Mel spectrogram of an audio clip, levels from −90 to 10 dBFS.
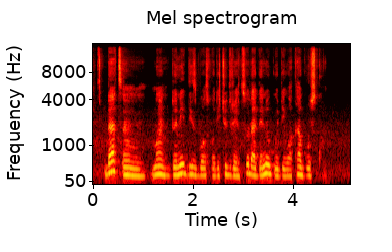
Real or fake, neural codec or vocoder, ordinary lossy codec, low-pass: fake; vocoder, 44.1 kHz, 128 mel bands, Pupu-Vocoder; none; 14.4 kHz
